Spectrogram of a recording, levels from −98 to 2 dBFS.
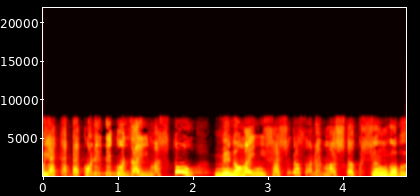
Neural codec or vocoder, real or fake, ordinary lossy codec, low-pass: none; real; none; none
